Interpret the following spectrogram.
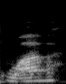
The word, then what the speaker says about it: Tawwab: That was something that I thought was um, interesting in reading Nedra's, pronounce her name for me, all the last name always get me. Tawwab, Nedra Tawwab.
